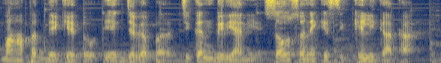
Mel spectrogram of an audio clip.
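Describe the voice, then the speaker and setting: A man's voice: on the low side, animated, normal speed, a bit bright, faint music behind. A man narrating a scripted comic folk tale as a storyteller.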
